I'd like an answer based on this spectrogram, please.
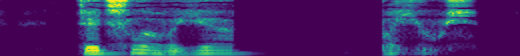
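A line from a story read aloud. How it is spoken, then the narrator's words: Fearful whispered confession. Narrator (Russian): шепотом признался Будимир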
